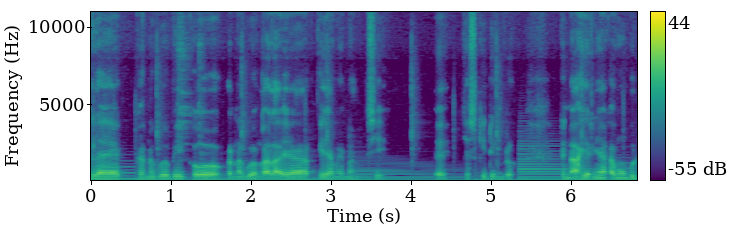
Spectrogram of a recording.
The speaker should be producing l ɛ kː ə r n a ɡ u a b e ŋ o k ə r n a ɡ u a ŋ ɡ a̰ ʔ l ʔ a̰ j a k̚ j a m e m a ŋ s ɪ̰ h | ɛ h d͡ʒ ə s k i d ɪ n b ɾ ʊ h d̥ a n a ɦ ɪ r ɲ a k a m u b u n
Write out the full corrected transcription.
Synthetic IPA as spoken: l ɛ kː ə r n a ɡ u a b e ɡ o k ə r n a ɡ u a ŋ ɡ a̰ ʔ l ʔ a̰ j a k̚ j a m e m a ŋ s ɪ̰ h | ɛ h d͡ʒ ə s k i d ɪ ŋ b ɾ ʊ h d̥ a n a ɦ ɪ r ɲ a k a m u b u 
